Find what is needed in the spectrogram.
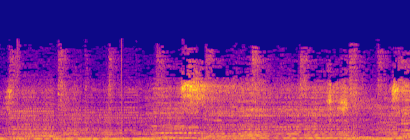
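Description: Live French accordion dance-band music: several accordions playing sustained melody and chords together over electric guitar and a steady low bass line.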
